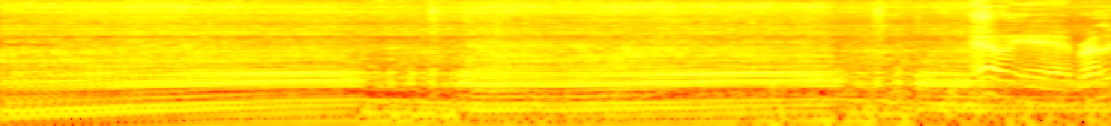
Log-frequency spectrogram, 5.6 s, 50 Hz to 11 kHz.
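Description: Motorcycle fitted with a Gallop Exhaust Mighty Comet exhaust cruising down Highway 44, a steady loud low engine drone running throughout, with a brief shift in tone near the end.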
